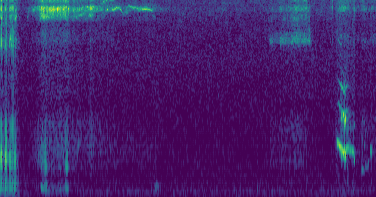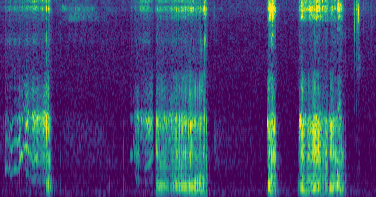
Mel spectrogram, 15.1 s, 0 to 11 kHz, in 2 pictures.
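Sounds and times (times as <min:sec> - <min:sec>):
dog snoring: 0:00.0 - 0:03.2, 0:05.4 - 0:11.9, 0:12.8 - 0:14.5.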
